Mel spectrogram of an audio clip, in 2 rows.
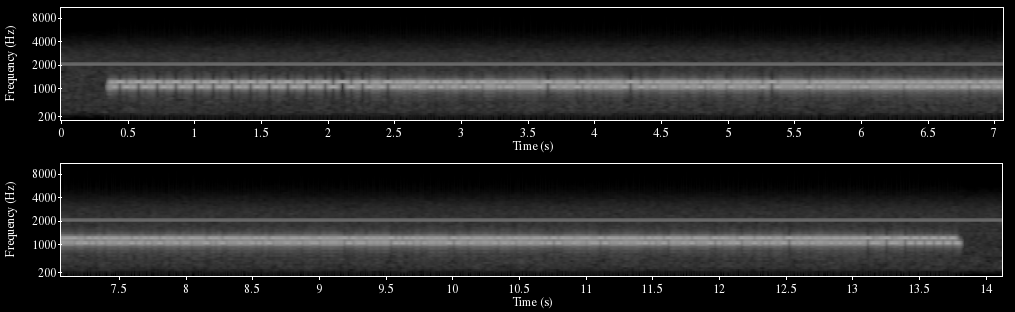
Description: NAVTEX (SITOR-B), 100 baud, 170 Hz shift, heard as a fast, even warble, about 1130 Hz centre, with a steady whistle near 2060 Hz. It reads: ZCZC YA58 FORECAST: WIND NW 9 TO 10. SEA ROUGH. VIS GOOD. NNNN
